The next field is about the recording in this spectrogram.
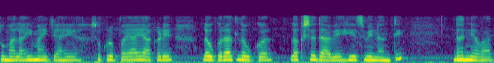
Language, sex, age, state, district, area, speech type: Marathi, female, 18-30, Maharashtra, Sangli, urban, spontaneous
